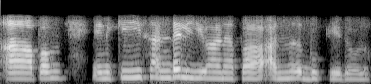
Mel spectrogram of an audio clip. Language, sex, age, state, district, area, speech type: Malayalam, female, 30-45, Kerala, Wayanad, rural, conversation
